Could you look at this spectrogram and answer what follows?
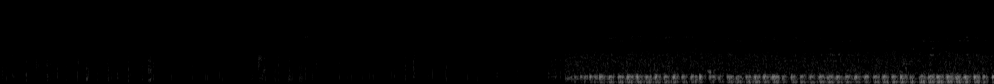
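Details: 1964 Ford F350, 60,000 original miles, sat for years. It got new belts, hoses, thermostat, battery, fuses, points and a temporary unadjusted aftermarket carburetor. After a few quiet seconds it catches and settles into an even, steady idle; it runs properly.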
